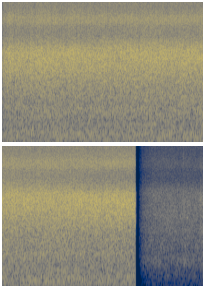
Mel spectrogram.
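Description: Stream water rushing and splashing over rocks in a steady, loud, unbroken rush that cuts off suddenly near the end, leaving only a quiet outdoor background.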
